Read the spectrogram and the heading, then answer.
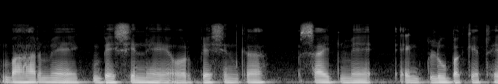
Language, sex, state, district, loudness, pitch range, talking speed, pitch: Hindi, male, Arunachal Pradesh, Lower Dibang Valley, -17 LUFS, 95-100 Hz, 180 wpm, 95 Hz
